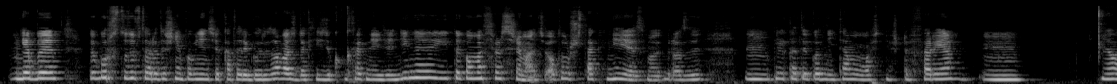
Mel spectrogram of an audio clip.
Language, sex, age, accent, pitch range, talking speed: Polish, female, 20-39, native, 225-260 Hz, 170 wpm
